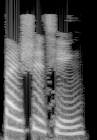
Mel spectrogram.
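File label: Chinese, example sentence; hsk2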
